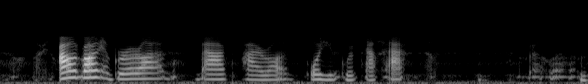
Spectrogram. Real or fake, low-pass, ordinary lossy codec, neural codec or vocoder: fake; 3.6 kHz; none; autoencoder, 22.05 kHz, a latent of 192 numbers a frame, VITS, trained on many speakers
